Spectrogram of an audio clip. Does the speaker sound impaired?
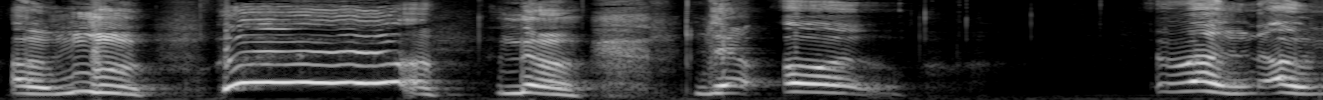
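Yes: cerebral palsy; used to walk, wheelchair user after leg broke, learning difficulty; speech can be hard sometimes.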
